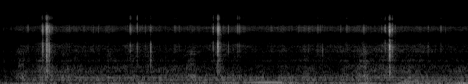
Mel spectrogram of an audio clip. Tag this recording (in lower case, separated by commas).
crackle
